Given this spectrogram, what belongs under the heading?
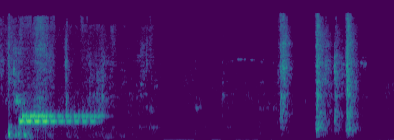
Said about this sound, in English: I'm going to pick up the phone. Excuse me for a second.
